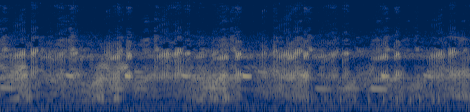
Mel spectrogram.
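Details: Dense chorus of croaking frogs, repeated pulsed croaks swelling in waves with short bright notes scattered among them and no other sounds.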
